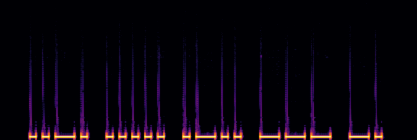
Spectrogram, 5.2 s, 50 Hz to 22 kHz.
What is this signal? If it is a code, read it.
Morse code, heard as a keyed tone, about 15 wpm, 700 Hz. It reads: F5LON
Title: DXCC-100 Call Signs - 5 Characters - Repeated 2x - 15wpm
